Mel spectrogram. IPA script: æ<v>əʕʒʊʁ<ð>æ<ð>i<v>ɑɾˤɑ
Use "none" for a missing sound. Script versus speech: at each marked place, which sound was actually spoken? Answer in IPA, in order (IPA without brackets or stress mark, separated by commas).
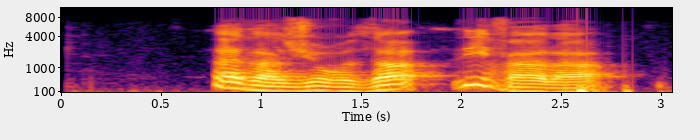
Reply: ð, ð, ð, v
